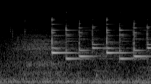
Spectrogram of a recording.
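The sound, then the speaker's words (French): Mobile phone ringtone for an incoming call: a quick run of bright, high, chiming melodic notes that starts abruptly and plays on briefly and fairly quietly. “Oh, prends-le, sinon il va rappeler trois fois.”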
